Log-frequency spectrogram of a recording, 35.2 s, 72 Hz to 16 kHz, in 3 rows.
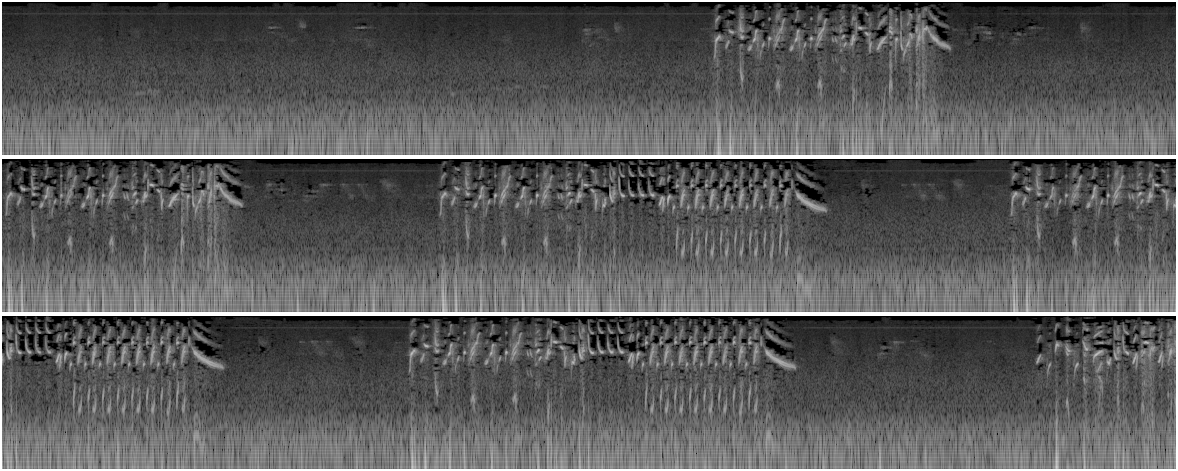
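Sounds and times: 
European goldfinch singing with bright rapid twittering and trilled notes: 7.1 - 10.9, 11.8 - 32.9, 33.8 - 35.2.

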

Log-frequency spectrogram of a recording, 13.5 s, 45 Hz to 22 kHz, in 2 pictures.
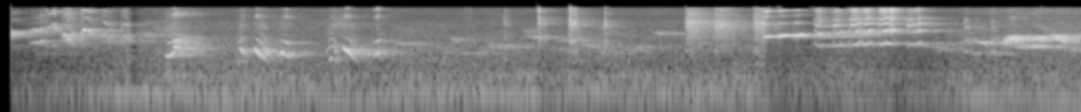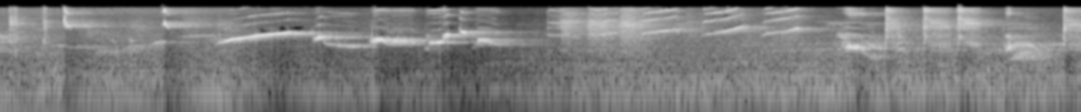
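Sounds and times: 
White-rumped shama song: 0.1 - 13.4.

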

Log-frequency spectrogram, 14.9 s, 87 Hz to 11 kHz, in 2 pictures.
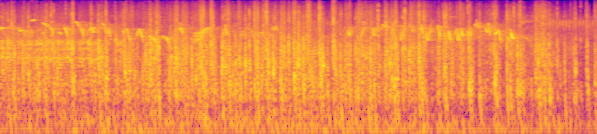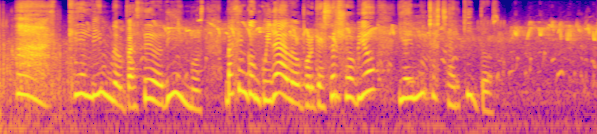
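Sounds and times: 
cart rattling behind a trotting horse: 0.0 - 9.9
horse trotting while pulling a cart on a farm: 0.0 - 14.9
speech: 9.0 - 13.8.

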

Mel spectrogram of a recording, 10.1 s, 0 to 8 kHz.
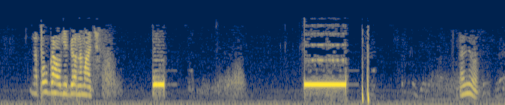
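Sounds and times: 
speech: 0.6 - 2.4, 9.2 - 9.7
telephone tones from an incoming long-distance call: 6.1 - 7.0.

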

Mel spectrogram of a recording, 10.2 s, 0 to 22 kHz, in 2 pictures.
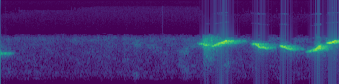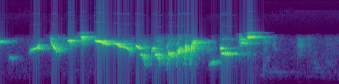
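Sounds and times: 
White-rumped shama singing sliding whistles and warbling: 3.0 - 9.0.

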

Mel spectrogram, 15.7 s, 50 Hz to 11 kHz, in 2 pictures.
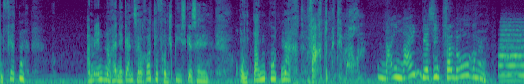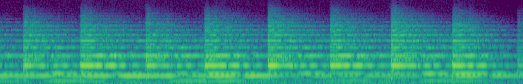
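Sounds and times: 
speech: 0.0 - 0.7, 1.3 - 5.0, 5.7 - 10.0
church bell ringing in a plague-stricken village at night: 7.5 - 15.7.

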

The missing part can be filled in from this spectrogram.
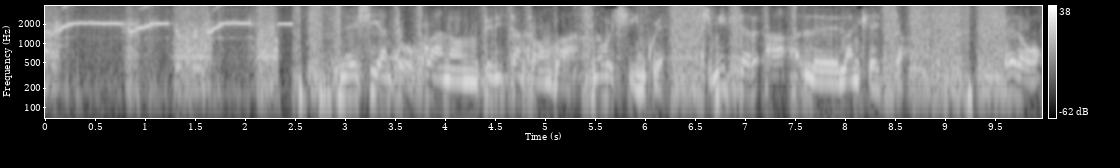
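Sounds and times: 
long whistle blown into a CB radio on the 27 MHz band: 0.0 - 2.6
hissy bursts of CB radio noise: 0.0 - 9.9
speech: 3.2 - 9.9.

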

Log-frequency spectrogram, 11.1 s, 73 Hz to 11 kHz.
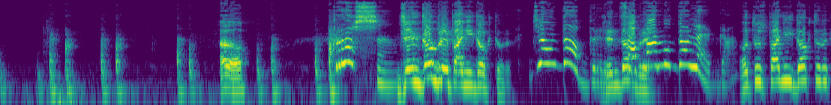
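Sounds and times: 
hesitant knocking on a clinic door: 0.0 - 4.8
speech: 2.9 - 3.4, 4.7 - 11.0.

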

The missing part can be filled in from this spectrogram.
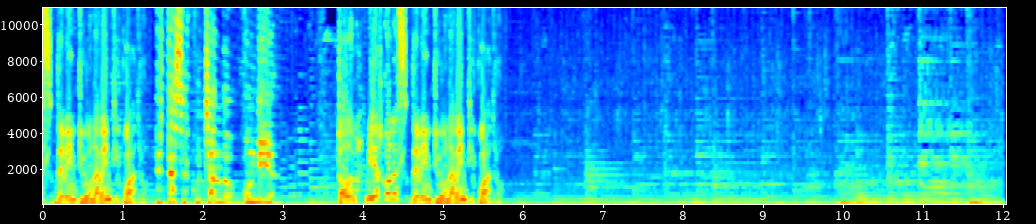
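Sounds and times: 
speech: 0.0 - 3.1, 3.7 - 5.9
heavy rain: 0.0 - 12.0
low rumble: 0.2 - 8.6.

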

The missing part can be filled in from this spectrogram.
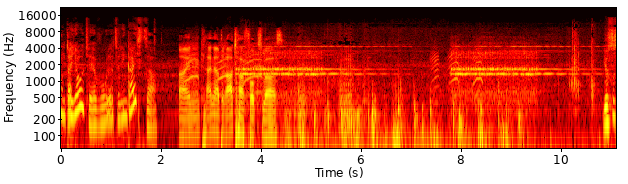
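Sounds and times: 
speech: 0.0 - 5.1, 10.8 - 11.0
telephone bell ringing for a long-distance call: 3.5 - 11.0.

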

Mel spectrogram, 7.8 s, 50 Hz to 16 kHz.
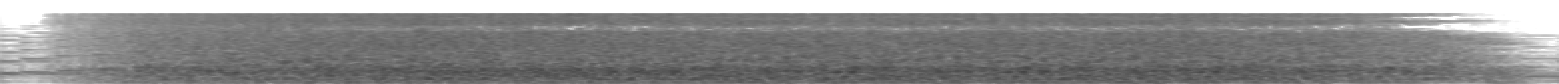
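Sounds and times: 
heavy rain pouring down: 0.3 - 7.4.

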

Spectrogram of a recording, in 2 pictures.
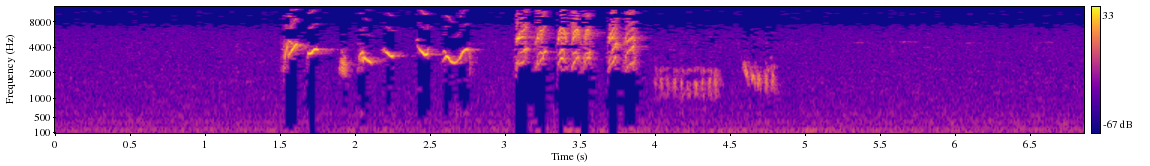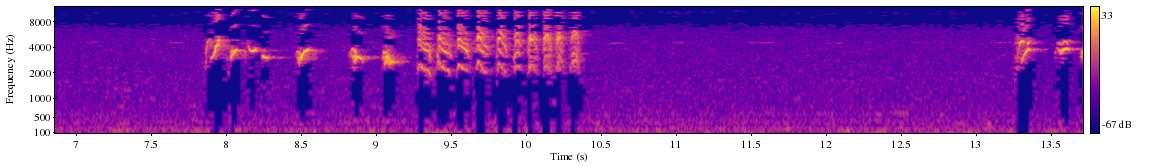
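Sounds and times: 
leafbird in full song, cucak ijo: 1.5 - 4.9, 7.8 - 10.4, 13.3 - 13.7.

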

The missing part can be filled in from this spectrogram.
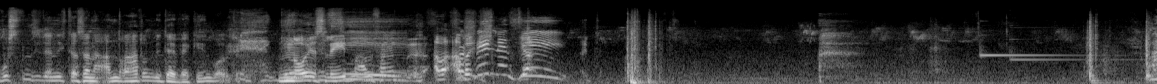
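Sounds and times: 
speech: 0.0 - 6.0
laughter: 2.2 - 5.4
door shutting on a jacket: 6.2 - 6.8, 10.8 - 11.5.

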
